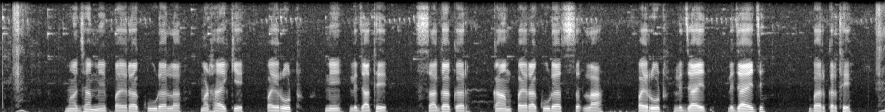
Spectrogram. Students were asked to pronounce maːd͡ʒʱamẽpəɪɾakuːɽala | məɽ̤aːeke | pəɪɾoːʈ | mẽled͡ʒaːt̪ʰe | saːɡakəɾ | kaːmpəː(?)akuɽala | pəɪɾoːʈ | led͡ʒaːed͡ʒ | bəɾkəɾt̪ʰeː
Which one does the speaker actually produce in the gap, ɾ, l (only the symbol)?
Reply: ɾ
